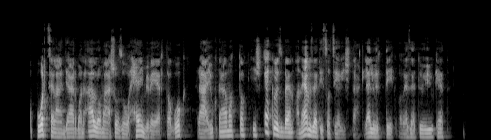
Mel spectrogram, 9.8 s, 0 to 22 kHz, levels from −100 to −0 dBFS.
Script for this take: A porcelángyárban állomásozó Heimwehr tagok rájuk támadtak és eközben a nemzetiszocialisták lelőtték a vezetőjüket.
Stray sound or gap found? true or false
false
